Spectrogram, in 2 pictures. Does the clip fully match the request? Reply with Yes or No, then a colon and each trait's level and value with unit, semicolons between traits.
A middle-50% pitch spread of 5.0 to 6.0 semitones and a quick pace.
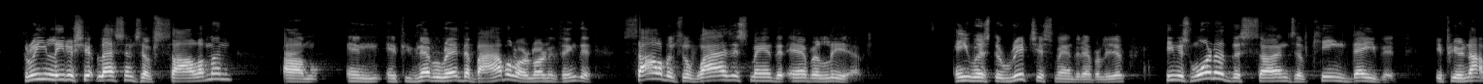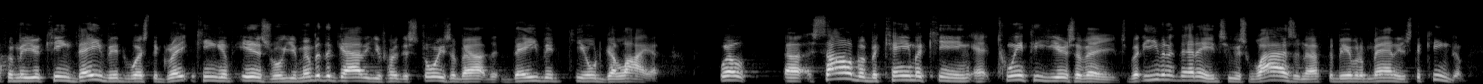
No: average, 5.3 semitones; average, 190 wpm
